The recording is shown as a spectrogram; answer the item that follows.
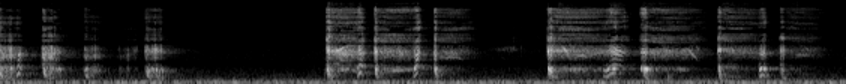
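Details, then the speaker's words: A child's productive wet cough in repeated bouts, rattling with viscous, hard-to-expectorate sputum; judged likely infectious, possibly already bacterial. "мы слышим Кашин тоже ребенка где слышим вязку трудно деляемого мокроту и можно сказать да Это скорее всего инфекционный процесс до бактериальный уже"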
